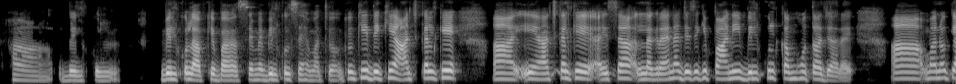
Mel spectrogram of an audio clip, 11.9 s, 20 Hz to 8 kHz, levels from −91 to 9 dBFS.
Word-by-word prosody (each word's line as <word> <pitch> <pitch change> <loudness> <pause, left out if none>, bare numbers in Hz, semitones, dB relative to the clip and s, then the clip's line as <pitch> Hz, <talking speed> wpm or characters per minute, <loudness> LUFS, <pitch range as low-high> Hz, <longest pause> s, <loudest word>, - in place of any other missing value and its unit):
हाँ, 165 - -8 0.2
बिल्कुल। 160 -1 -4 0.6
बिल्कुल, 205 0 +3
आपकी 170 +2 +2
बात 170 -2 0
से 185 +3 -3
मैं 180 -1 -3
बिल्कुल 200 +1 +1
सहमत 175 -4 -7
हूँ 170 - -5
क्योंकि 230 +3 +1
देखिए 235 +2 +3
आजकल 240 +1 +2
के 260 -1 +8 0.5
अ, 210 -1 +3
ये 220 - +2
आजकल 205 +4 0
के - - +4
ऐसा 210 +4 +1
लग 195 0 0
रहा 195 0 +1
है - - -1
ना 250 +1 -1
जैसे 235 0 +2
कि 255 - 0
पानी 225 +2 +2
बिल्कुल 225 +3 -1
कम 230 -1 -1
होता 225 -2 -2
जा 170 -2 -2
रहा - - -7
है। - - -6 0.5
अ, 225 0 +1
मानो 240 +1 -1
कि 250 - +1
205 Hz, 175 wpm, -22 LUFS, 185-235 Hz, 0.6 s, के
